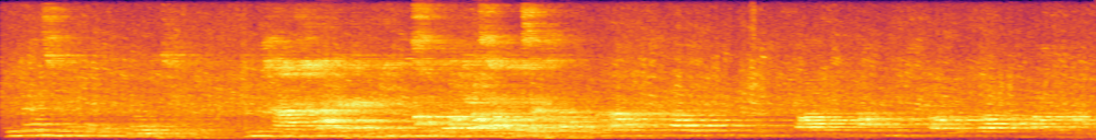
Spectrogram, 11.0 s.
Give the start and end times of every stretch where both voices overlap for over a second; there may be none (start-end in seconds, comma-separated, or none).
4.1-5.7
